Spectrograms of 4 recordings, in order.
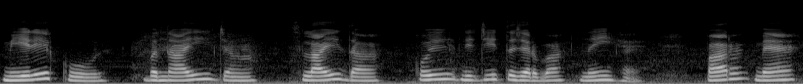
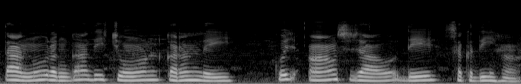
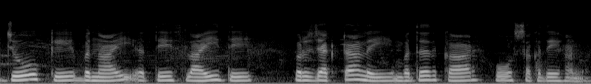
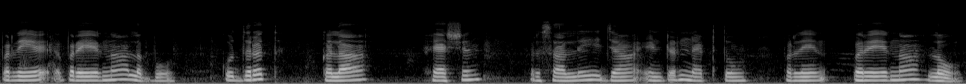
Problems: constant background noise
